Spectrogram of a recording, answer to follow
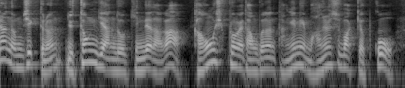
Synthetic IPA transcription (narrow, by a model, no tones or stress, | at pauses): ɾɦanɯmɕʰik̚t͈ɯɾɯnjutʰʌŋɡiandokinde̞daɡakaɡoŋɕʰi̥k̚pʰume̞taŋbunɯntaŋɦʌɲimanɯɭs̬͈ubak͈eʌp̚k͈o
